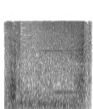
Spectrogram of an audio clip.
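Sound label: door close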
